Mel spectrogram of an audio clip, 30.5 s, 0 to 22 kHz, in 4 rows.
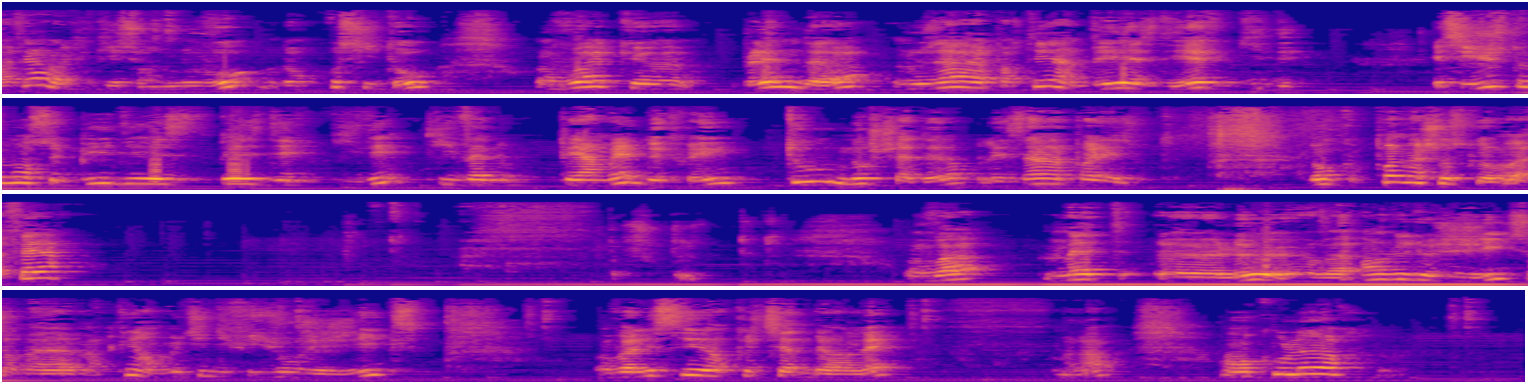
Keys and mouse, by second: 0.8 click, 2.2 middle click, 5.5 click, 21.9 click, 25.5 click, 27.4 click, 30.2 click.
